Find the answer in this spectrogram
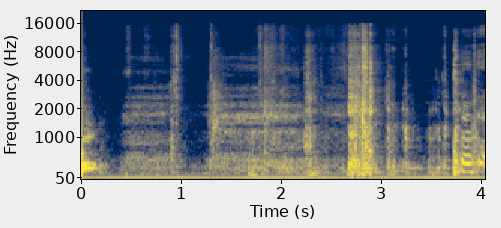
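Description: Torn cardboard trading cards being handled on a playmat: faint rustling and scraping with small clicks, and one louder rustle a little under three seconds in.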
